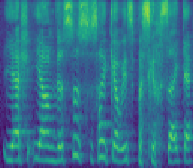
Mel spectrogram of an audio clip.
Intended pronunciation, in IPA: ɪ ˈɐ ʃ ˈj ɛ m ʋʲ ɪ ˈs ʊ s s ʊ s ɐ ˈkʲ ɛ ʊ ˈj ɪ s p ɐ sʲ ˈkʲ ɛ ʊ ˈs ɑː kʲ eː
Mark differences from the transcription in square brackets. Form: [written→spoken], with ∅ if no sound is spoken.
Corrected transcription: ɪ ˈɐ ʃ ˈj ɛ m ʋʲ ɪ ˈs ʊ s s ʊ s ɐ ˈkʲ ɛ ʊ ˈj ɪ s p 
